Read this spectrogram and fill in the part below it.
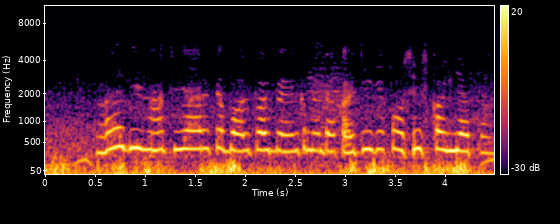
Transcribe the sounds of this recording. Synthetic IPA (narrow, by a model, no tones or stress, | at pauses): ɡɐɾb̪inat̪ijaːɾkebaːlpəɾbɛ̃ːŋkmẽɾakaʈikikoːsɪʃkəɾd͡ʒaːt̪a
